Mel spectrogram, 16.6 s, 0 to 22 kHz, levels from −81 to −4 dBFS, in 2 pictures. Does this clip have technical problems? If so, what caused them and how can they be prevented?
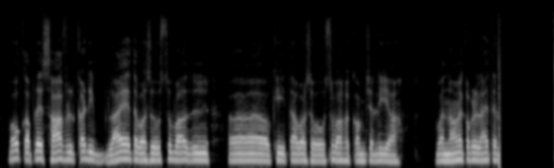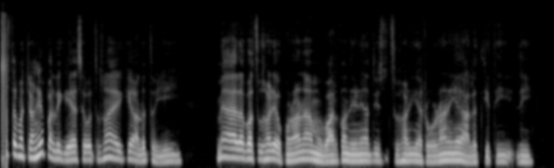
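Yes. Right after "بناؤے کپڑے لائے اتھے", from 7.47 to 8.42 s, the cable got pulled and plugged in: a pop, about 0.9 s of near silence, a 78 ms burst of 60 Hz mains buzz as the tip touched, then another pop before "تاں چانگھے پلک". Mute the channel before touching cables.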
